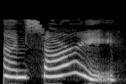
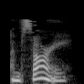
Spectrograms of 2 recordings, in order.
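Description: First: Put-on high, slow, whiny baby voice; mock the apology like a baby; high baby voice mockery. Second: Said in the usual way. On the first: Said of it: "mimicking me in a high baby voice".

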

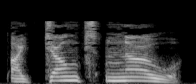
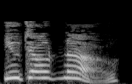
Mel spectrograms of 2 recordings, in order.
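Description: First: Drawn-out, higher-pitched impatient retort. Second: Very high, drawn-out incredulous question; incredulous echo. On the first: Severo answering the narrator about the bombing, impatiently. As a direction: stretch DON'T and KNOW out with impatience. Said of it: "Severo says impatiently". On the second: Victra challenging Severo's answer, incredulous. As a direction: throw it back slowly, pitched way up in disbelief. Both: A narrator's reading.

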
